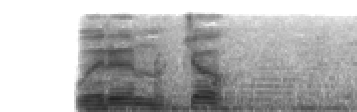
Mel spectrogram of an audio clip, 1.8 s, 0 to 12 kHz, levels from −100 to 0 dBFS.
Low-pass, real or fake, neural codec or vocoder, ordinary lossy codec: 7.2 kHz; real; none; Opus, 64 kbps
